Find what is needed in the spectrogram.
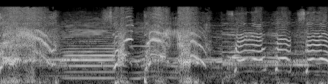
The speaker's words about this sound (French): À la 81e minute du jeu, Sébastien Haller inscrit le deuxième but des éléphants de Côte d'Ivoire. Les supporters sont euphoriques.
